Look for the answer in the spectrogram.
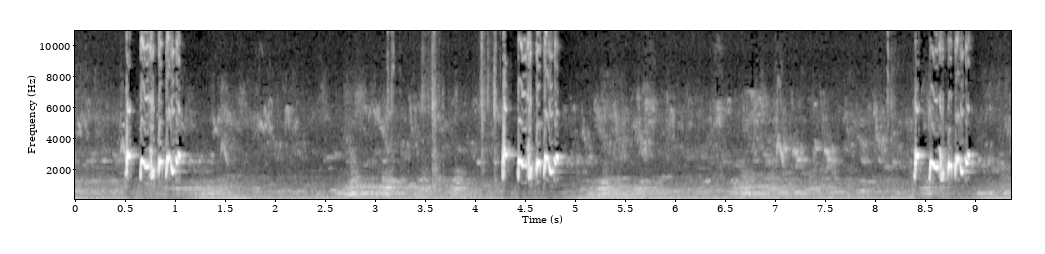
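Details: A bulbul repeats a short, cheerful bubbling phrase three times, roughly every four seconds, as part of continuous singing. A low murmur and faint twittering sound in between.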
